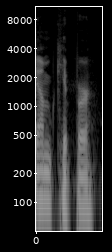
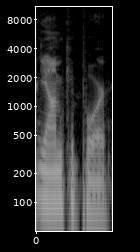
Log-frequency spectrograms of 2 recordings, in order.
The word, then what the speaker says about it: Yom Kippur: How do I pronounce that properly? – Yom Kippur. – Yom Kippur. – Or Yom Kippur. – Okay. – Either one, both.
